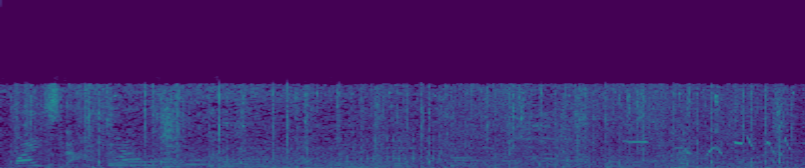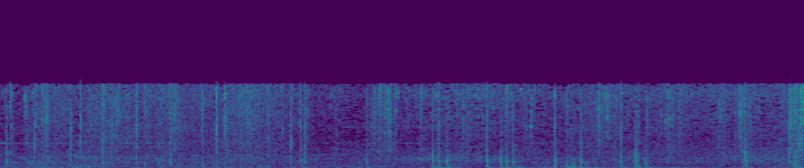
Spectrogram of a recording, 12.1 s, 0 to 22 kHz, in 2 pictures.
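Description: Clip-clopping hooves of the horse Roach in The Witcher 3 video game, a steady trotting rhythm heard with game music and voices talking over it throughout.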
